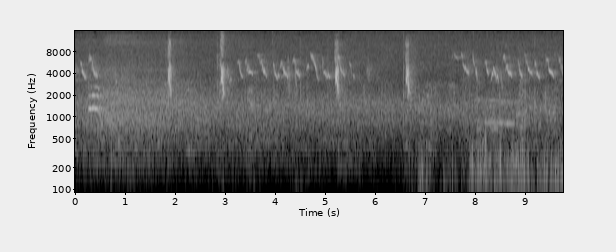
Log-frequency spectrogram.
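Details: Eurasian tree sparrows calling in Hakodate Park, Japan, among cherry trees in full bloom on 28 April 2022; sharp, loud single chirps sound every one to two seconds over constant thin, high twittering, with faint low rumble beneath.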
